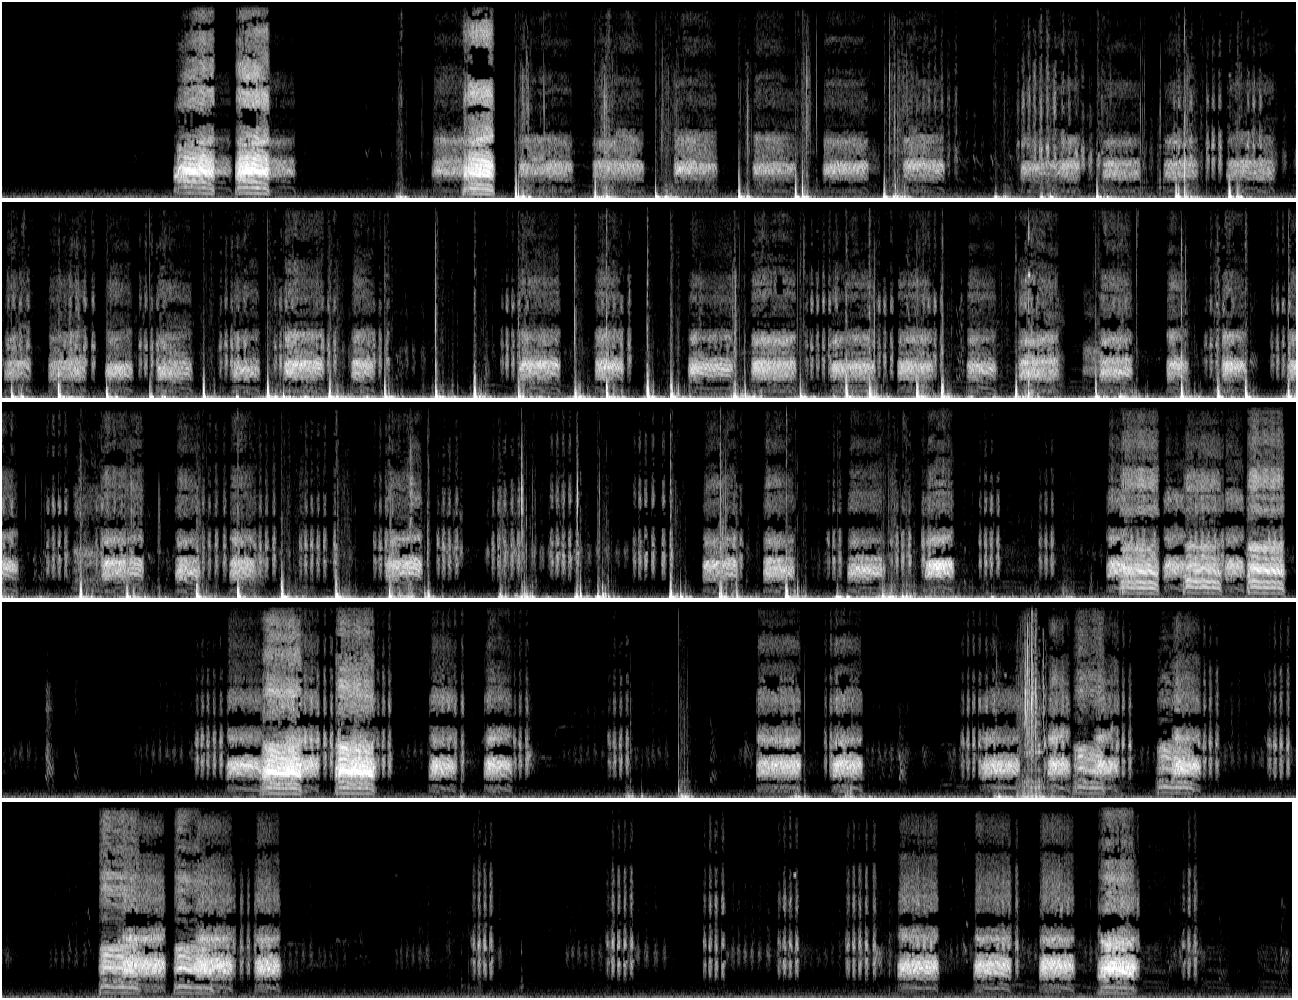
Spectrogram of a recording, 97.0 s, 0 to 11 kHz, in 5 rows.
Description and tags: raven attack (No.2)
another recording of ravens attacking a furry mic windshield.
EM172-> TC SK48
Amsterdam, birds, city, picking, ravens, roof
